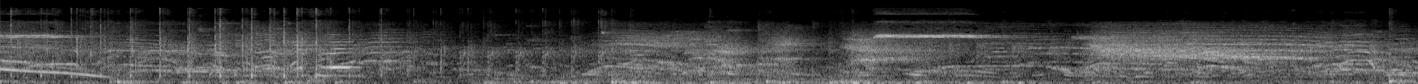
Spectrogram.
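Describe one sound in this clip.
Girls and young women talk and call out with animation in a large echoing gym.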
